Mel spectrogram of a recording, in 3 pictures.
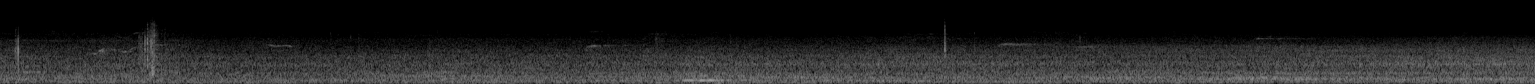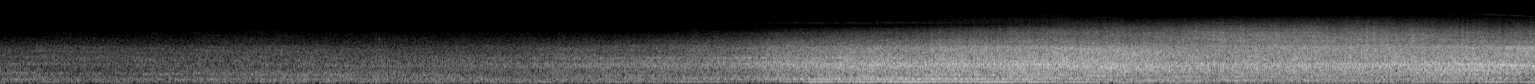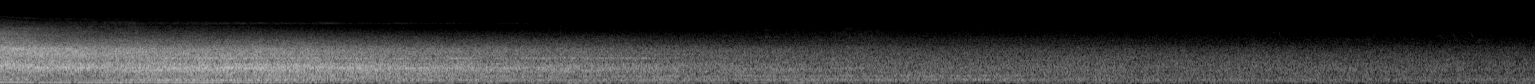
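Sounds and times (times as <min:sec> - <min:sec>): train passing: 0:13.0 - 0:45.0.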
